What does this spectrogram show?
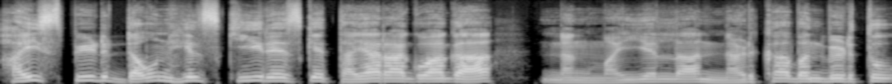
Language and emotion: Kannada, fearful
